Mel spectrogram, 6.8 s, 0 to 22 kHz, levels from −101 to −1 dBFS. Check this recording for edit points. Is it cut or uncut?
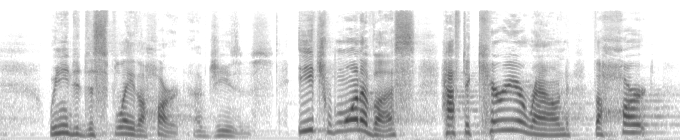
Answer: uncut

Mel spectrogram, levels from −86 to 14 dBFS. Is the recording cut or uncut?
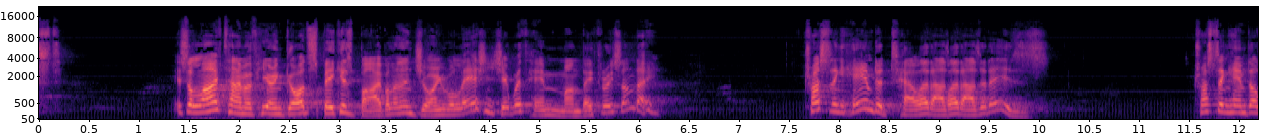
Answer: cut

